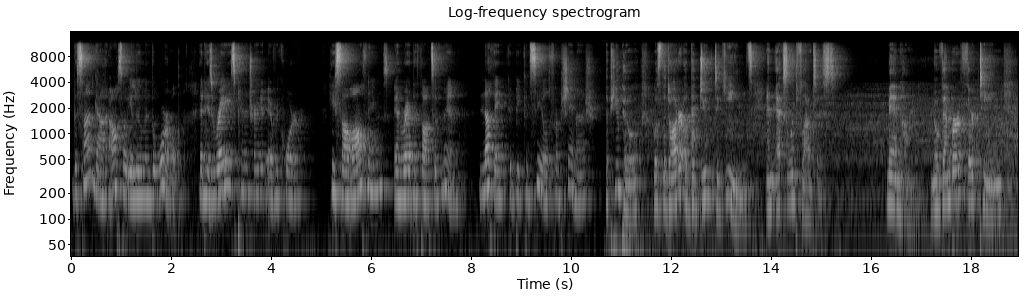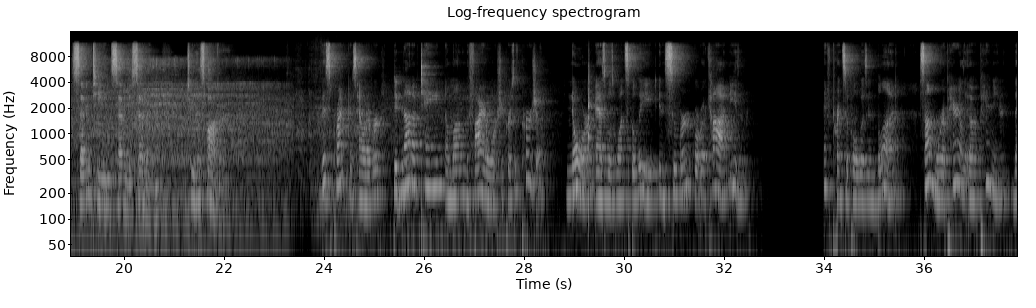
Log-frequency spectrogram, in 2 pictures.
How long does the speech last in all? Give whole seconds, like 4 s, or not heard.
34 s.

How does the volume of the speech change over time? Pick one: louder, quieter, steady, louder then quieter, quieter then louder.
steady.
